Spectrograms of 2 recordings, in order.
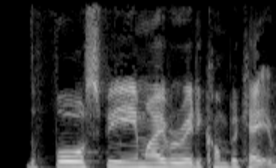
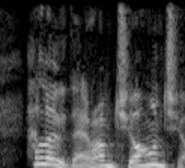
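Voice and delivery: put-on proper British accent, pitched slightly higher; 6 semitones higher than usual. Imagining Jar Jar with a completely different voice, the speaker does a proper British Jar Jar voice. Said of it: "proper, ... he's really British as well".

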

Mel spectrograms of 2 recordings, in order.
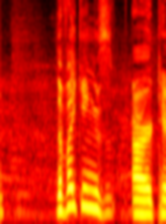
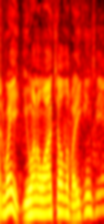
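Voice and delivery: ordinary delivery

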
